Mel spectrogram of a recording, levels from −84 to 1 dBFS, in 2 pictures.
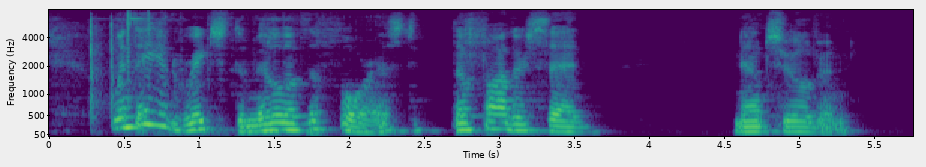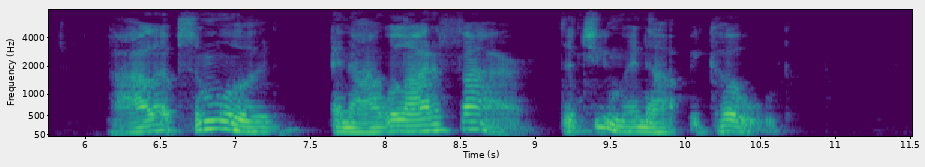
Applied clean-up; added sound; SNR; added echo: classical method WPE with log-MMSE.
